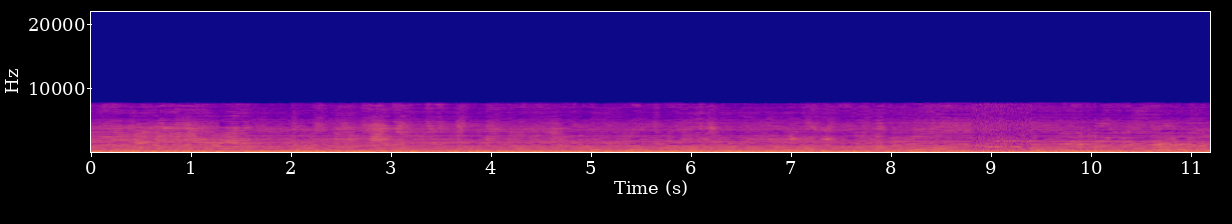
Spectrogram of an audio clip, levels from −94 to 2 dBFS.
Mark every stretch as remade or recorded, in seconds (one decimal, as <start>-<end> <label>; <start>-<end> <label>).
0.0-8.8 remade; 8.8-9.4 recorded; 9.4-11.2 remade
